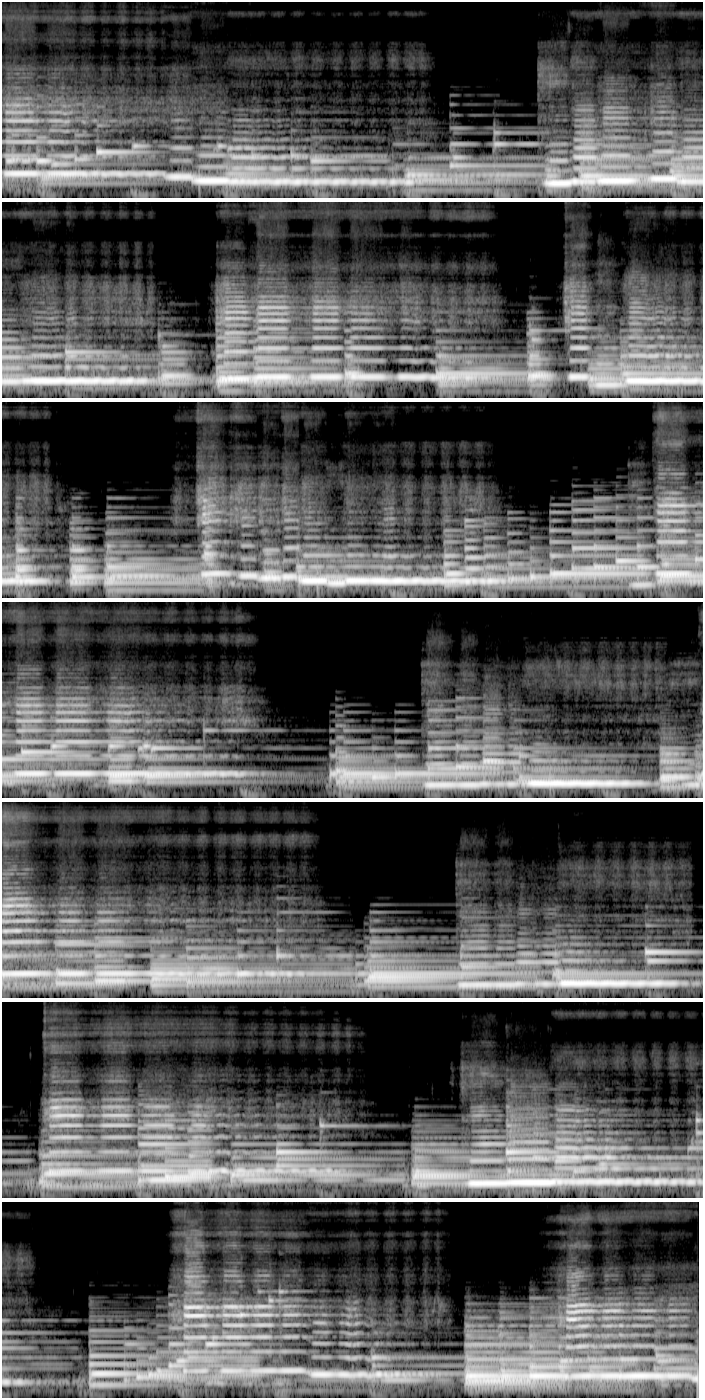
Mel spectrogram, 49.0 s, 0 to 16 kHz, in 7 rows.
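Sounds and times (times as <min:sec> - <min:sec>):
jazz clarinet ballad: 0:00.0 - 0:49.0
soft piano accompaniment: 0:00.0 - 0:49.0.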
